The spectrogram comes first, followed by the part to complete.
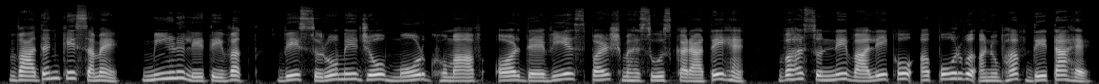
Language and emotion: Hindi, neutral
